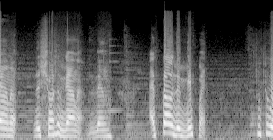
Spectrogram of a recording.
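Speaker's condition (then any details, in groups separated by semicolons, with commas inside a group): Cerebral palsy; at one point could not talk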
